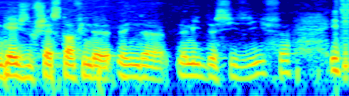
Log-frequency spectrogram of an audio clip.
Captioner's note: non-english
